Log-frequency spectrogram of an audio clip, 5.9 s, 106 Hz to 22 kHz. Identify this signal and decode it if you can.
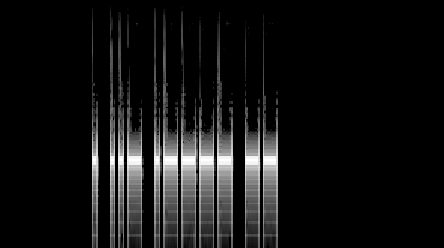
Morse code, heard as a keyed tone, about 21 wpm, 700 Hz. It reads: EU1M
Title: DXCC-100 Call Signs - 4 Characters - Repeated 2x - 20wpm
